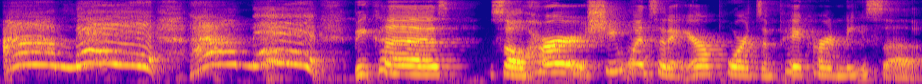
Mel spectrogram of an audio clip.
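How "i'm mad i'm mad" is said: put-on very high, very slow, drawn-out toddler tantrum wail. Retelling a woman screaming in her car, imitating toddler-like tantrum screaming. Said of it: "She was in the car screaming".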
